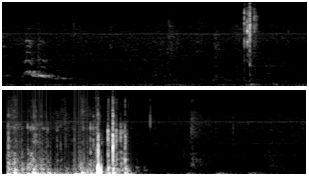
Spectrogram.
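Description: A loud burst of close rustling and knocking, about a second and a half long, past the middle, after a single click. A brief faint voice sound comes near the start.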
